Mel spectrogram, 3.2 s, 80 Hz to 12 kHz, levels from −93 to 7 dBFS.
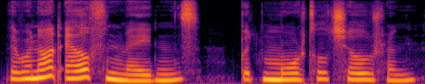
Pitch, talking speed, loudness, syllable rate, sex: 220 Hz, 150 wpm, -15 LUFS, 4.7 syllables/s, female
